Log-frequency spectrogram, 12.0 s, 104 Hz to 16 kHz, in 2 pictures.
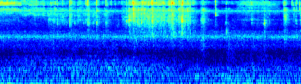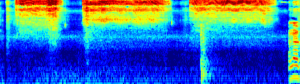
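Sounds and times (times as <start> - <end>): aerosol can spraying: 6.2 - 11.6.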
